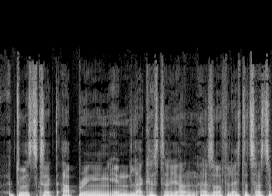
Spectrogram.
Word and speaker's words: La Castellane: La Castellane. Habe ich das richtig? Castellan, ich glaube. – Ich glaube, also ungefähr so schreibt man es zumindest, das heißt, du wirst ja nicht so weit. Das E hinten ist wegen Scheiße. Fehlenden, genau, ist stumm, weil kein Alexander Gül oder Alexander Graf.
